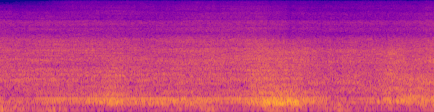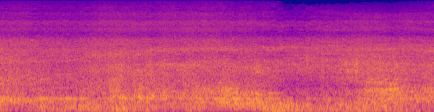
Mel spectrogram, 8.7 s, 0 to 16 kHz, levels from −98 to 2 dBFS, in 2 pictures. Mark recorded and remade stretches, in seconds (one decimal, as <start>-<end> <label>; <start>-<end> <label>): 0.0-3.6 recorded; 3.6-7.5 remade; 7.5-8.7 recorded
